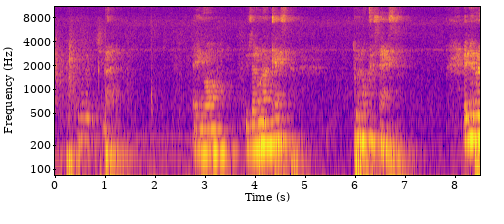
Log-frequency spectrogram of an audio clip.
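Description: A woman sings through a microphone.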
